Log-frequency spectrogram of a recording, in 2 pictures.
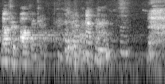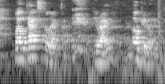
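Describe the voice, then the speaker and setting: Speaking slowly in a very animated voice on the high side, a male pastor leads a conversational, interactive Bible lesson, questioning the people in the room. The recording from the church is noisy and echoey, taken with a distant mic.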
